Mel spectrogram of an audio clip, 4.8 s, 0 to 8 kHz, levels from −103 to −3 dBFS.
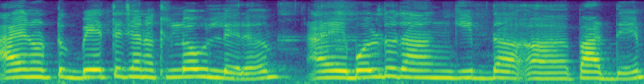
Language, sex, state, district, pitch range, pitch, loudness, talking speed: Tulu, female, Karnataka, Dakshina Kannada, 225-260 Hz, 245 Hz, -14 LUFS, 100 wpm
